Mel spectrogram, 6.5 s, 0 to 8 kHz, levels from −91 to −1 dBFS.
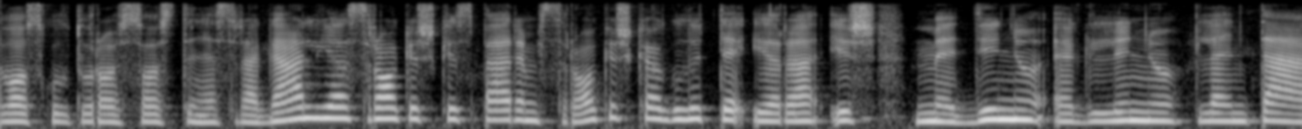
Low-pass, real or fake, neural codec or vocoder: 7.2 kHz; real; none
